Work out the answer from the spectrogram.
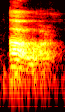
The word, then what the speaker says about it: hour: طيب اقرا الكلمه دي، هي نطق على فكره hour. hour hour مش ها لا.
